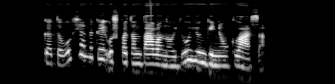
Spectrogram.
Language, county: Lithuanian, Vilnius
